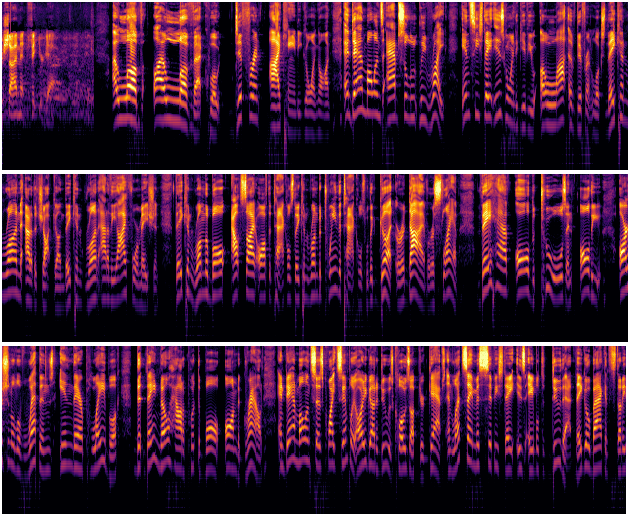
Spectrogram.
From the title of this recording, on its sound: Live From The 2015 Belk Bowl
